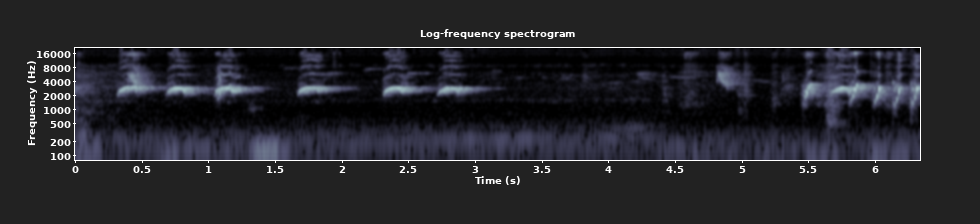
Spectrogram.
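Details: Greater green leafbirds, a male and female being paired so they quickly get along, both said to be in full voice. Six short whistled notes, each sliding slightly upward, come at even intervals. A quiet pause follows, then a fast burst of sharp rising chirps.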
